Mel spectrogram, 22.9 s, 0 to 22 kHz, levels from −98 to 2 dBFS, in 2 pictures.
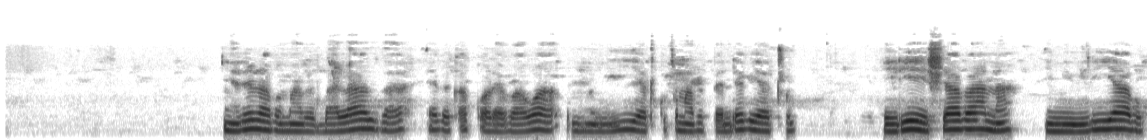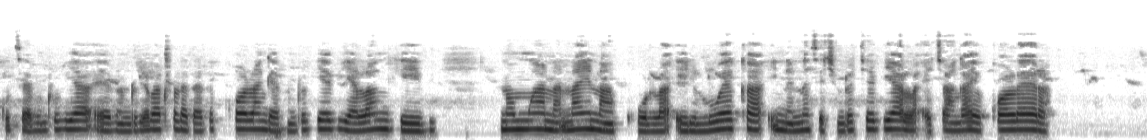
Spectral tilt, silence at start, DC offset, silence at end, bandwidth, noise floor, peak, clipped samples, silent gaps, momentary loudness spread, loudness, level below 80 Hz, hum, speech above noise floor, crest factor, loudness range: -6 dB/octave; 2.25 s; under 0.1%; 1 s; 7.8 kHz; -76 dBFS; -2 dBFS; under 0.1%; none; 10 LU; -19 LUFS; -64 dBFS; none; 57 dB; 18 dB; 5 LU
